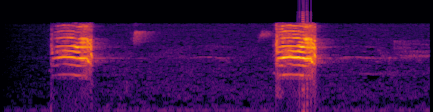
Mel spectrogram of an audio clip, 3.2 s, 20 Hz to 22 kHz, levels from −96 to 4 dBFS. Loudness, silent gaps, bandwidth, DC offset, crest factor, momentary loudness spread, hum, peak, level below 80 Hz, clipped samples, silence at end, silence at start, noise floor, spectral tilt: -11 LUFS; none; 11 kHz; under 0.1%; 18 dB; 17 LU; none; 0 dBFS; -70 dBFS; under 0.1%; 0.85 s; 0.4 s; -58 dBFS; 7 dB/octave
